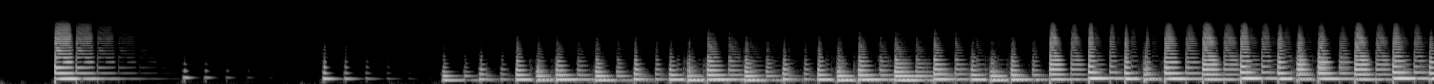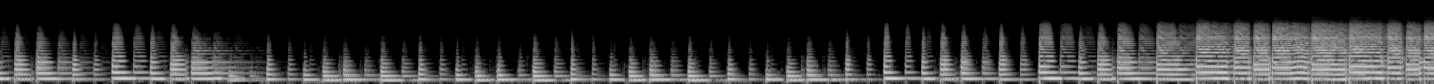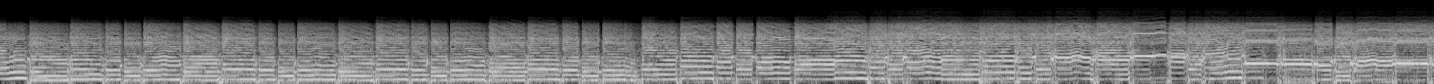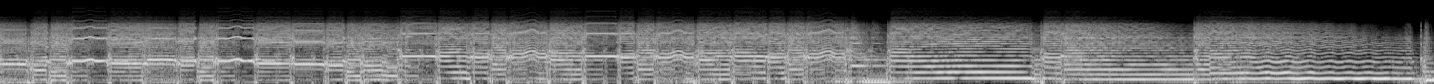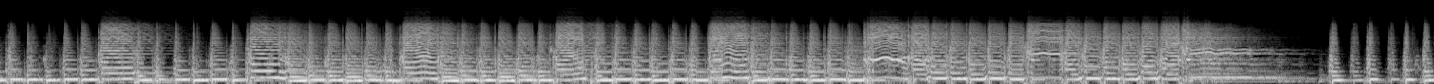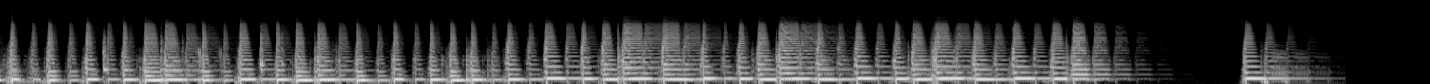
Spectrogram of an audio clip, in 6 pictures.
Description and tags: Probably a rip off
it sure sounds like something you’ve heard a million times before but from what exactly? Something classical, maybe something modern? Could probably be chopped up into smaller segments.
cinematic, classic, distortion, drama, electric, file, guitar, movie, notes, score, soundtrack, strings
